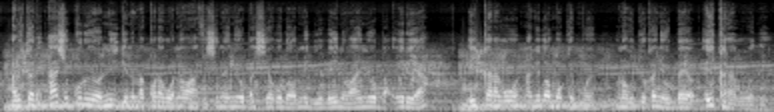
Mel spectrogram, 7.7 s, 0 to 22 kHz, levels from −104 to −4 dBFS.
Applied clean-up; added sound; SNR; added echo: none; Guitar; 7 dB; none.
